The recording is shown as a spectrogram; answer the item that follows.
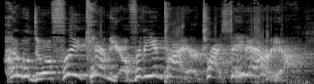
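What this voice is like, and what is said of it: Cartoon villain character voice. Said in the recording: “my Doctor Doofenshmirtz voice. I do a very good Doctor Doofenshmirtz impression”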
